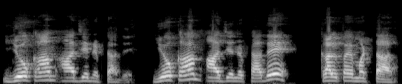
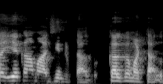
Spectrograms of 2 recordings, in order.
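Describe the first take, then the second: First: Firmer, deliberate Bundeli demo; Bundeli dialect. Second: Said in the usual way. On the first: Shown as a demonstration. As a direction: put on Bundeli village speech. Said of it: "this is बुंदेली भाषा". (बुंदेली लहजे में) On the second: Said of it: "जैसे मान लीजिए आपको बोलना".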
